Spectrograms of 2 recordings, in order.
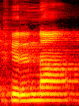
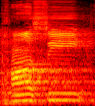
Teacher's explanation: نیچے کے ہونٹ سے مل کر فا ادا ہوتا ہے، اور یہ والا جو پھا ادا ہوتا ہے اردو والا وہ دونوں ہونٹوں ملا کر پھا ایسے بول دیا جاتا ہے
